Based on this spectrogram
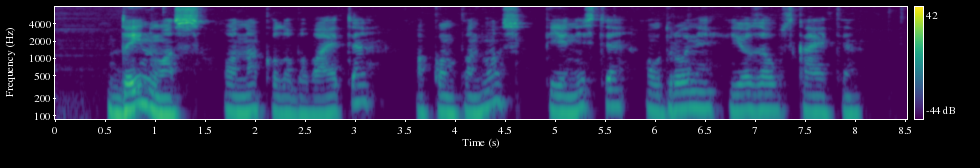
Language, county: Lithuanian, Klaipėda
